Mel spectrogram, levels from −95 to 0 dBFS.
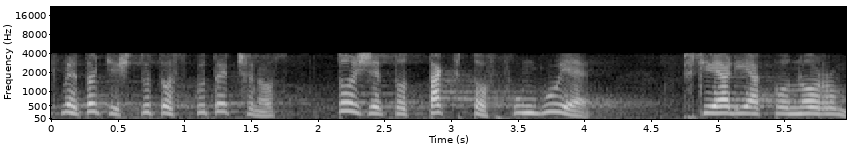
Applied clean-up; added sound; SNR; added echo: none; none; none; none.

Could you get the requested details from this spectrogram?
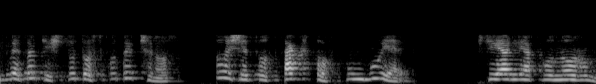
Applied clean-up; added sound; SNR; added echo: neural mask model DeepFilterNet 3.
